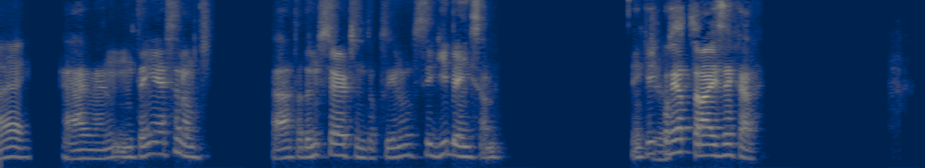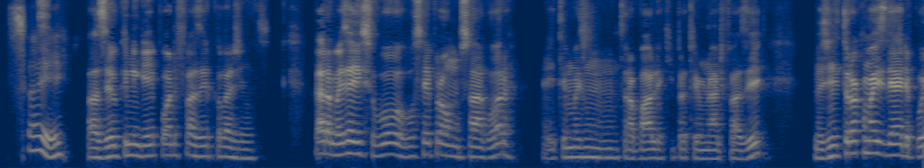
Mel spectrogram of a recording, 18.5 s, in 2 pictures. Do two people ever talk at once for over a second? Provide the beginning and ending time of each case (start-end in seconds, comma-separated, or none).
none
